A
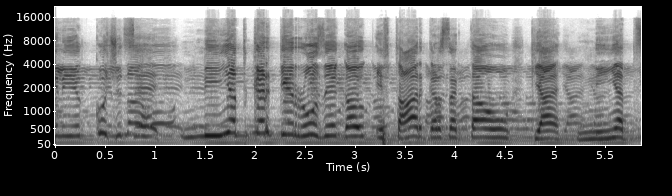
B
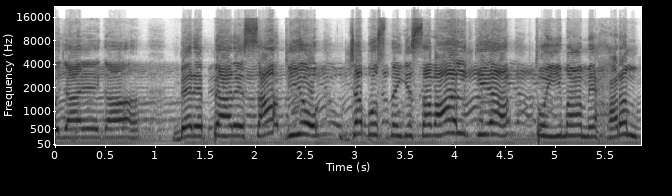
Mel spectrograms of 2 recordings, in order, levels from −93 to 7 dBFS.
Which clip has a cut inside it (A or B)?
A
